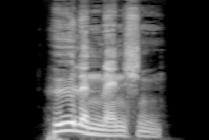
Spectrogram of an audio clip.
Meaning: 1. genitive singular of Höhlenmensch 2. plural of Höhlenmensch
- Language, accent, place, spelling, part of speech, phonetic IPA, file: German, Germany, Berlin, Höhlenmenschen, noun, [ˈhøːlənˌmɛnʃn̩], De-Höhlenmenschen.ogg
